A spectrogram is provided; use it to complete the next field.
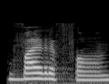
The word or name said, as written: vitaphone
